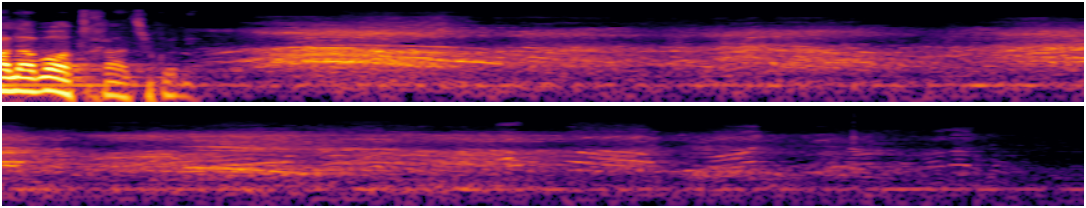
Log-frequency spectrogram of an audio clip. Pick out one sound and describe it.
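A large crowd of men chants together in a low murmur.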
